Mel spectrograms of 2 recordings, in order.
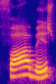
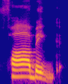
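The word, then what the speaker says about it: farbig: هنا في موضوع نطق الجي لما تكون في اخر الكلمه وقبلها اي بتتنطق شين فقلت فابش ما قلتش فابج تمام طيب ليه هنا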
